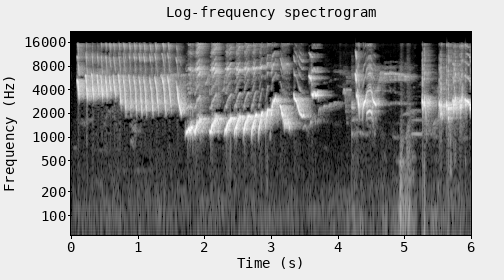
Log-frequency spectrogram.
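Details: White-rumped shama singing to draw a rival into answering: a high rapid trill, then a series of rising rattled notes, a pause, and harsh high scratchy bursts.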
